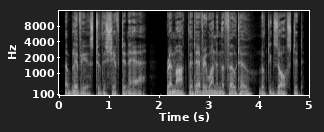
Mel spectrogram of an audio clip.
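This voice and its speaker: A man narrating a literary detective story in a measured, formal, melancholy manner. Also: a bass voice, no room sound, studio quality. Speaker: first-person detective narrator of an audio mystery.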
